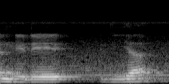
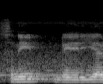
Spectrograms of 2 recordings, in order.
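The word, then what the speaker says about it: Cnidaria: अब बात करें हम कोलेंड्राटा या निरेिया। यह कई बार यह इसका यह साइलेंट रहता है। देखिए इंग्लिश में इस तरह से लिखा जाएगा। स्नेरिया भी बोल सकते हैं।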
